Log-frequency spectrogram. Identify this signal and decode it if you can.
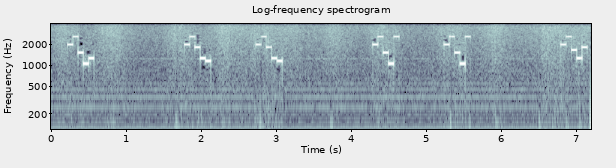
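Five-tone selective call (ZVEI), heard as quick runs of five tones, tones of about 70 ms. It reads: 88513 88732 88732 88511 88511 88637
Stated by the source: ZVEI five-tone call 88501 received by SDR.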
